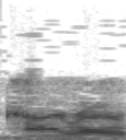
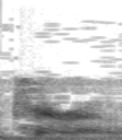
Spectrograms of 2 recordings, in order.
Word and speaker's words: Cairo: Now, folks that would look on a map would pronounce it Cairo, but we say Cairo here in Ritchie County.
